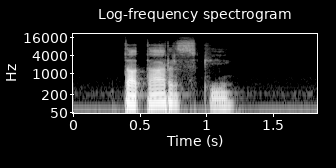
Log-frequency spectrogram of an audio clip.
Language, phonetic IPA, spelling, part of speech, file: Polish, [taˈtarsʲci], tatarski, adjective / noun, Pl-tatarski.ogg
